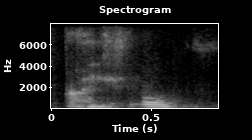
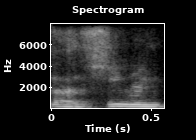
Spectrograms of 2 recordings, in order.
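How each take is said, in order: First: The R sound is silent in the word. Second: The R sound is pronounced in the word. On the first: The speaker calls it right. "The R is silent. So it's pronounced Azure" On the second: The speaker calls it wrong. "Some people pronounce it Azure, which is wrong"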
